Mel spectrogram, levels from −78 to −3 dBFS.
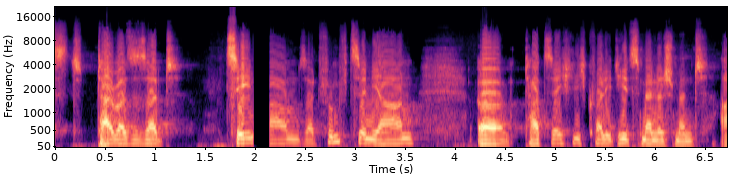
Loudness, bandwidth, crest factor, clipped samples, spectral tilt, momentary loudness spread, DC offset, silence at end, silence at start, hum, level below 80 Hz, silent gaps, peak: -12 LUFS; 16 kHz; 12 dB; 0.1%; -4 dB/octave; 10 LU; under 0.1%; 0 s; 0 s; none; -40 dBFS; none; 0 dBFS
